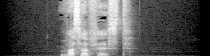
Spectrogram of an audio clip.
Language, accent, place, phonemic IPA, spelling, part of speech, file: German, Germany, Berlin, /ˈvasɐˌfɛst/, wasserfest, adjective, De-wasserfest.ogg
- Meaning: waterproof, water-resistant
